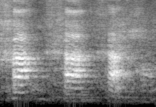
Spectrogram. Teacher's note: your tongue is rapidly hitting the posterior pharyngeal wall. And one way you might think about it is when you're snoring. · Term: pharyngeal fricative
